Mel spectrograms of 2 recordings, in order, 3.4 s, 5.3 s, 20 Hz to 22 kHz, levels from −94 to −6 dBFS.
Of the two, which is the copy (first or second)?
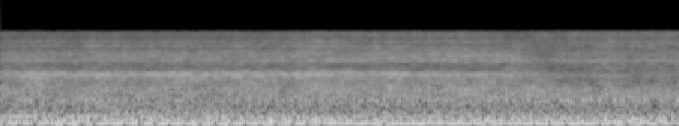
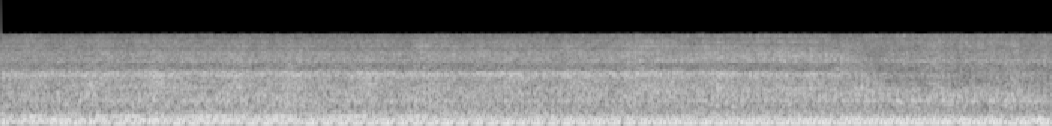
first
